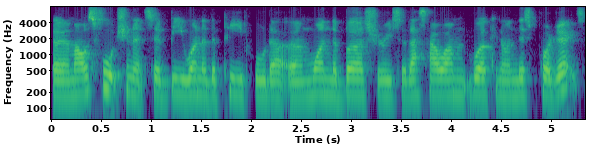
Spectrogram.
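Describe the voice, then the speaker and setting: Speaking in a south London accent, a woman uses a fairly low pitch and a fairly quick pace. Her intonation is monotone and flat, and the recording is very clean with a silent background. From London, Deptford area. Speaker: nature content creator. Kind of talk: casual chat.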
